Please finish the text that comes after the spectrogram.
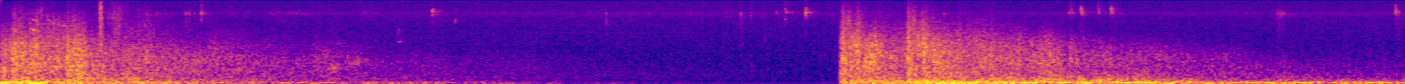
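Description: Artillery shells exploding in a tank video game, a long rumbling blast decaying into quiet, then a second heavy boom bursting in and roaring on loudly.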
